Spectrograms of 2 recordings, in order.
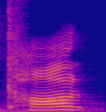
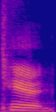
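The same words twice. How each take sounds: First: The word is said in an Australian accent. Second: The word is said in an American accent. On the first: "can't doesn't sound right anymore" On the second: "a lot of shows would be like American. And so I just keep saying can't"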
